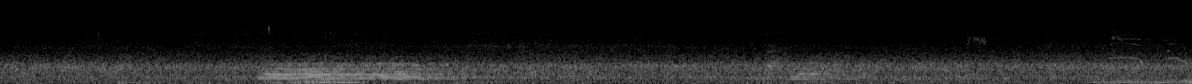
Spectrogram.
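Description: A distant train horn sounds one long, steady, low blast over a constant rumble of rail traffic, with no clear animal calls.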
